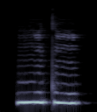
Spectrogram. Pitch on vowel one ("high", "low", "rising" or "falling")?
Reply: high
